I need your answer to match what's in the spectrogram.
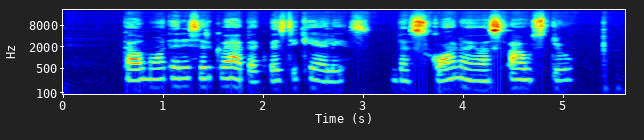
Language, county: Lithuanian, Kaunas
